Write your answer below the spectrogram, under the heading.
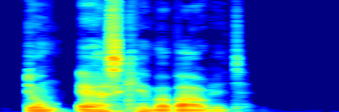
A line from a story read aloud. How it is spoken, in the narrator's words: he hissed urgently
